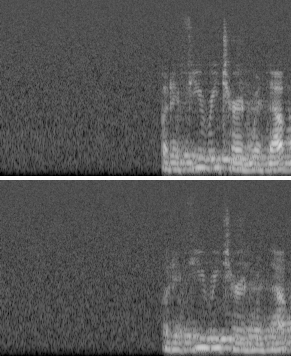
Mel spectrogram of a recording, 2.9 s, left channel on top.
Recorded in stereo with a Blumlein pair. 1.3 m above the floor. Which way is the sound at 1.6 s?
60° left.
